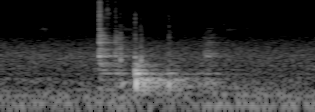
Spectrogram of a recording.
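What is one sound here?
A metal tool clanks against an engine block.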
